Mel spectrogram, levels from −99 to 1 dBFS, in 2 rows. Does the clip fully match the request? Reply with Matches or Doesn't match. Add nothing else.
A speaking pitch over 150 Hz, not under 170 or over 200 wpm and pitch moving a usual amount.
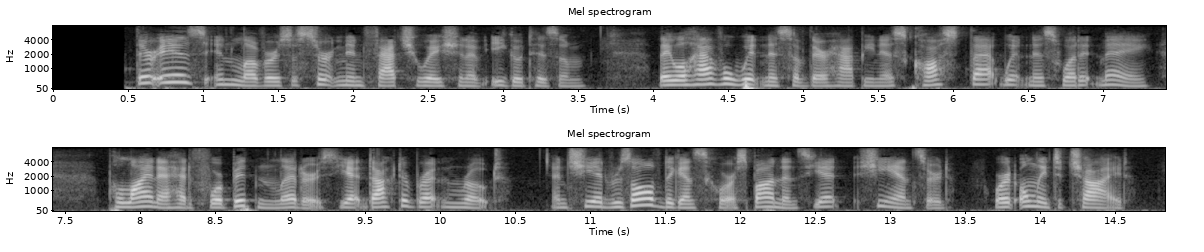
Matches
